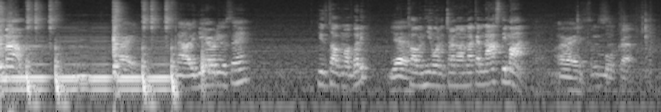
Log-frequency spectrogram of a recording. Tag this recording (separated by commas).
Music, Speech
